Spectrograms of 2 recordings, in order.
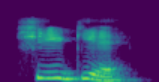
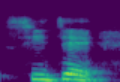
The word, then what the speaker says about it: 시계: 4번, 시계, Shige. Shige. Kiri kanan? Kanan. Kanan. Orenco. Kanan. Oke, good. Shige. Shige. Kalau Shige. yang sebelah kiri, shije.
